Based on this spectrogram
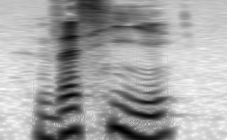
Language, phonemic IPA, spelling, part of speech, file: French, /va.si.je/, vaciller, verb, Fr-vaciller.ogg
- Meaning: 1. to vacillate 2. to flicker out (as a candle)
